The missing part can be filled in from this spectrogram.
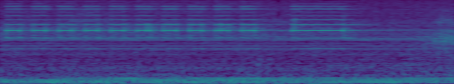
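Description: A steady electronic beep holds while the button is pressed, the normal calibration tone before scanning.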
